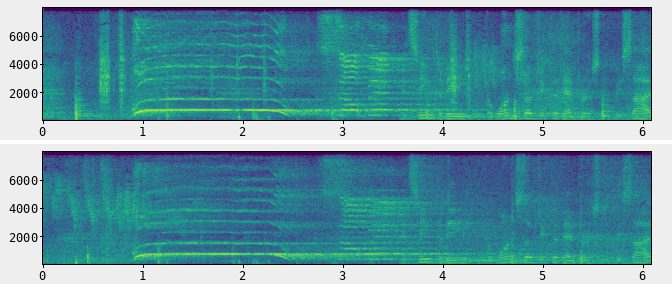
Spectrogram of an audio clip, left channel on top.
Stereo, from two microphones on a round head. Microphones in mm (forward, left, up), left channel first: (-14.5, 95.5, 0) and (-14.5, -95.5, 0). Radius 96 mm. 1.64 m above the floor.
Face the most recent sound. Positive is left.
turn(degrees=35)  # may be behind; listen again after turning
